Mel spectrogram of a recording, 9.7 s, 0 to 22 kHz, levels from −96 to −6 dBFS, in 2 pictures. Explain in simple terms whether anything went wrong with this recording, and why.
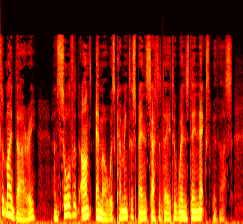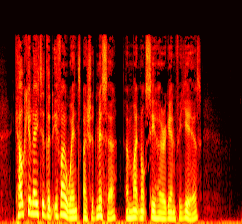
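Chunks out of order, at 3.20 to 3.24 seconds: one 20-millisecond slice of the speech arrived one slice late and played after the piece meant to follow it. Nothing is missing, but the swapped order and abrupt joins make a brief jumbled moment.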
